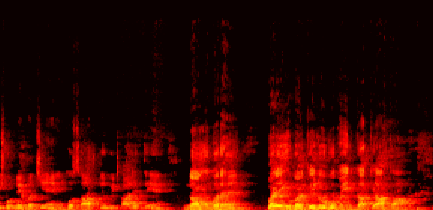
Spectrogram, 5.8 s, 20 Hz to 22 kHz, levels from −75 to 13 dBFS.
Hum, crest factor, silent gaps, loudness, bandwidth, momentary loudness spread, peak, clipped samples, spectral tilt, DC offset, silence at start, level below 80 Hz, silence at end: none; 16 dB; none; -20 LUFS; 19 kHz; 11 LU; -4 dBFS; under 0.1%; -4.5 dB/octave; under 0.1%; 0 s; -62 dBFS; 0.05 s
